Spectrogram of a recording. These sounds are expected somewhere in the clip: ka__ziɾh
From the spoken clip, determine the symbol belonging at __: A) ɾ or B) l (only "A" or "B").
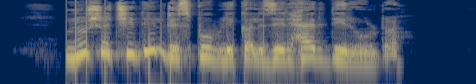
B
